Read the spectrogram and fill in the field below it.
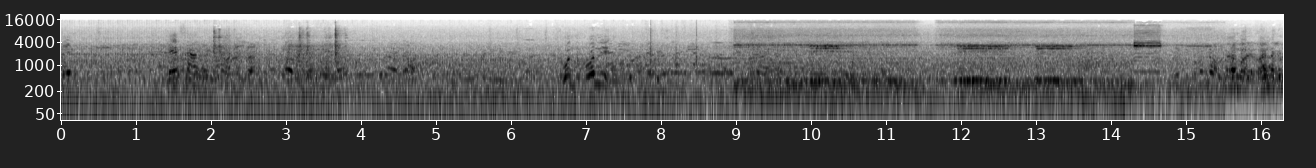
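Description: A crowd of men talk and shout loudly nearby.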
